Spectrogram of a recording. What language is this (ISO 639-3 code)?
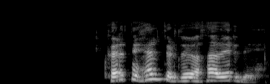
isl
